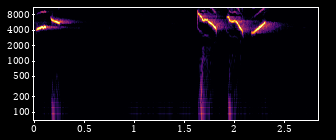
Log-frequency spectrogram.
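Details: White-eye lure song for making other white-eyes sing: a brief high chirp pair, then after a gap a tight cluster of three shrill, slurred notes.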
